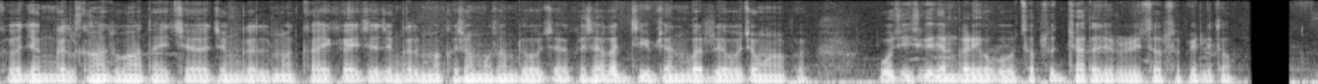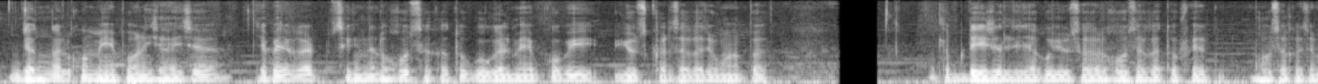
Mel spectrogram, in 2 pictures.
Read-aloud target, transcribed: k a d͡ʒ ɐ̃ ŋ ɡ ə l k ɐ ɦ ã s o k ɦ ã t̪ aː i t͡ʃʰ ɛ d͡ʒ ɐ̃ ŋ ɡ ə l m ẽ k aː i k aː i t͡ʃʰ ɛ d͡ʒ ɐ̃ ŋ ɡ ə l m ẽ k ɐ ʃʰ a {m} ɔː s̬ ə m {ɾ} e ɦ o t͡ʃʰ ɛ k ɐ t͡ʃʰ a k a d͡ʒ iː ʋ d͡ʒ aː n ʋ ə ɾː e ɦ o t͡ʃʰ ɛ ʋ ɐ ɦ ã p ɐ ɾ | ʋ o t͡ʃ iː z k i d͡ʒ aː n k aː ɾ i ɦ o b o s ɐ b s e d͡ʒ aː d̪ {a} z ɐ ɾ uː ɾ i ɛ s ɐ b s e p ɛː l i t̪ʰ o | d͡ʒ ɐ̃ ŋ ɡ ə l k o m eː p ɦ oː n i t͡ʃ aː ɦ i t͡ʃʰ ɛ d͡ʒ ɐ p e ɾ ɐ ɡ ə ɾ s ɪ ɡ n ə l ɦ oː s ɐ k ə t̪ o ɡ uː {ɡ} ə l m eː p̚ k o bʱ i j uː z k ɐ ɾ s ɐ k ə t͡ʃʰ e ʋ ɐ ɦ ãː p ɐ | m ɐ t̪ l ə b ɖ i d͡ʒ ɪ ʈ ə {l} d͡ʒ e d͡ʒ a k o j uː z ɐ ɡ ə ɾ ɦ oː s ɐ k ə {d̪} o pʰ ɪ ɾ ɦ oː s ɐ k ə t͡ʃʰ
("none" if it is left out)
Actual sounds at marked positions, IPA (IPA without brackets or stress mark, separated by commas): m, ɾ, a, ɡ, l, t̪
